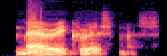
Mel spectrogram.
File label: merry christmas, bear; sven; santa bear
